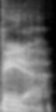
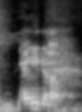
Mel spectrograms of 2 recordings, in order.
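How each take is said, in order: First: The name ends with an 'ah' vowel. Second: The name ends with an 'oh' vowel. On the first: The speaker calls it wrong. "not Beta" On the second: The speaker calls it right. "I think it's Beto"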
